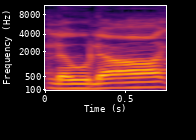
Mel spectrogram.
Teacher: പിന്നെ ലൗലാ എന്ന് നീട്ടാനാണ് ലാ എന്നുള്ളത് നീട്ടണം മദ്ദാണ് അപ്പോം അവിടെ മദ്് കൊടുത്തിട്ട് തന്നെ ഓതണം ഒരല്പം പിന്നെ ഒരു നാല്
